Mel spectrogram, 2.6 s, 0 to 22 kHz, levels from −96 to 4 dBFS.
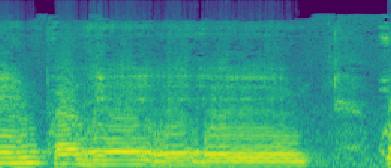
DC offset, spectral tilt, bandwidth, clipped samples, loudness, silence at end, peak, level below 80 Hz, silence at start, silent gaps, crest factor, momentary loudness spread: under 0.1%; -6 dB/octave; 16 kHz; 7%; -5 LUFS; 0 s; 0 dBFS; -28 dBFS; 0 s; none; 4 dB; 10 LU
